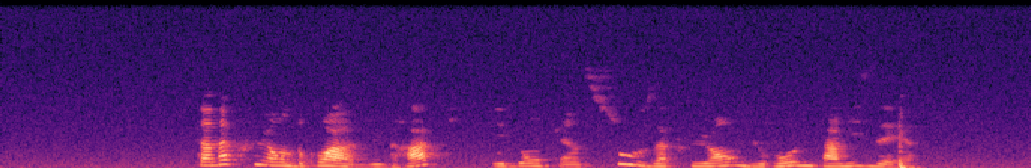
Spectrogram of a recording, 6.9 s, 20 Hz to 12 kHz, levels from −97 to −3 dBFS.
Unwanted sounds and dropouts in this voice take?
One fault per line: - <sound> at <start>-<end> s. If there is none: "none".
none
